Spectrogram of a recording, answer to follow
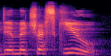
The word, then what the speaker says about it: Dimitrescu: Lady Dimitrescu. They say her name wrong. They say it weird in French. It is, Romanian. Lady Dimitrescu.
